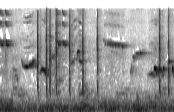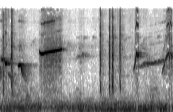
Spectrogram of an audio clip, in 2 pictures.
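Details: Aggressive white-rumped shama singing to provoke other shamas: sparse sharp clicks, scattered short whistles and one long loud high whistle near the middle, with background hum.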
